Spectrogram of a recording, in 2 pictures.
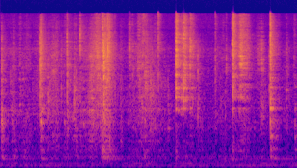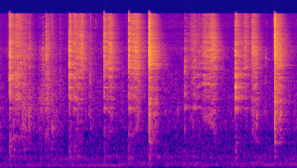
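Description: Pre-boiled crab and corn being tossed in a pot with garlic butter, with repeated rhythmic clanks and scrapes of a utensil against the metal over a faint sizzle.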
